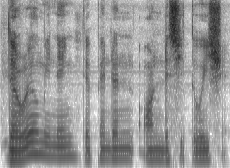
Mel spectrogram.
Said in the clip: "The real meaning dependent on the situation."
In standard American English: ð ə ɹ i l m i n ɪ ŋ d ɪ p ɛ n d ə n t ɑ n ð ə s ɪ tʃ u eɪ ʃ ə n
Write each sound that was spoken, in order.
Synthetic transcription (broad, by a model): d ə ɹ i l m i n ɪ ŋ d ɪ p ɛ n d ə n ɑ n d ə s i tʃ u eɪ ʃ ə n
